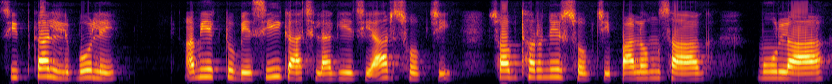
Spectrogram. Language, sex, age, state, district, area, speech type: Bengali, female, 45-60, West Bengal, Purba Medinipur, rural, spontaneous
